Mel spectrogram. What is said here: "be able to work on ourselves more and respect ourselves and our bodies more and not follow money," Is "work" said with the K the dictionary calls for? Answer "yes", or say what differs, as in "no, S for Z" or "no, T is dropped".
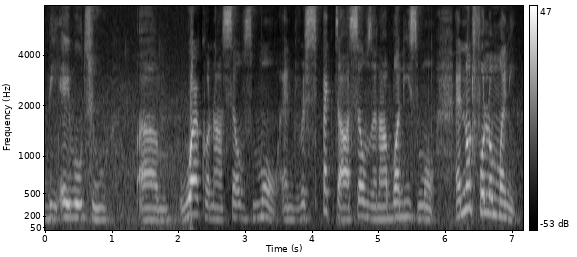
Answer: yes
